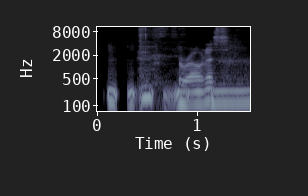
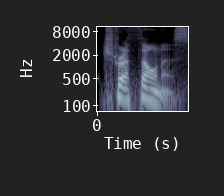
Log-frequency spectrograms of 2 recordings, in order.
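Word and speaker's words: Trithonus: your name again friend my name despite its previous Butchery of its pronunciation happens to be ponus I think it was y uh tronus my name is tronus I can spell it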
